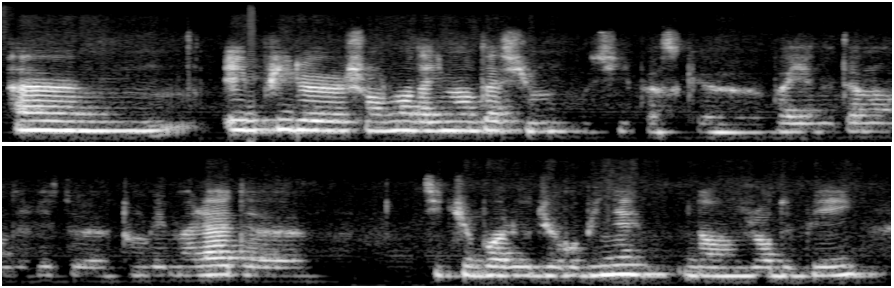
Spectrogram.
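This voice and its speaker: Guest, woman from Belgium in her twenties, hesitant and chatty, flat delivery, dull lo-fi sound. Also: mid-range voice, normal speed. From Belgium, province of Liège. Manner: hesitant, many "euh" fillers, laughs lightly. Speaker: podcast guest. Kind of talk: casual interview chat.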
